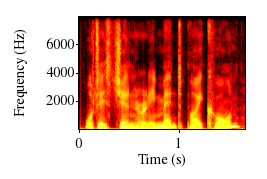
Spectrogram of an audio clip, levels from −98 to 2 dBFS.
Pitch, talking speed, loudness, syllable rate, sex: 120 Hz, 215 wpm, -17 LUFS, 5.7 syllables/s, male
